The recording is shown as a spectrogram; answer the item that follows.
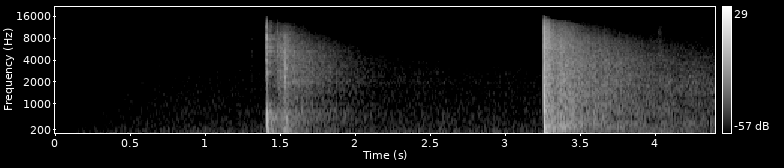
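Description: A 60-gram, 24-shot fireworks cake (Flamingo Bombs) firing shells that break with reports: two sharp bangs about two seconds apart, the second louder, each followed by a rolling echo that fades.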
